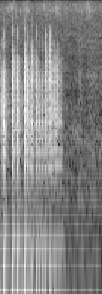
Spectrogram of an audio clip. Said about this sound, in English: Yeah, and all right, I'm rolling a die. I put the names down on a piece of paper. I'm rolling a die.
